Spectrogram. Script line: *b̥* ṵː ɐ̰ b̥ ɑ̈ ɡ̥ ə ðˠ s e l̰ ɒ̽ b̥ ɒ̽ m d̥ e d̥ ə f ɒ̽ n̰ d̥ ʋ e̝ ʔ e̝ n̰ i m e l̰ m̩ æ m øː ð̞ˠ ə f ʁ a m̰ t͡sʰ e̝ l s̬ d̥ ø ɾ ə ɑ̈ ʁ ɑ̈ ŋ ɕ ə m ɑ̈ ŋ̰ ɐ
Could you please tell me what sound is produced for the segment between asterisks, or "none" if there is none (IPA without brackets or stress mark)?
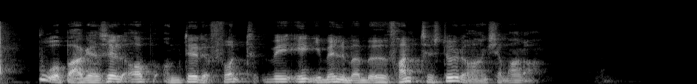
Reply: b̥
